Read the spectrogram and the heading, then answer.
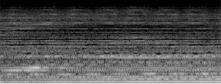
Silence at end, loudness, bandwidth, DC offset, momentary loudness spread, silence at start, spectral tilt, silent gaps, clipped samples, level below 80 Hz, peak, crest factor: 0 s; -20 LUFS; 16 kHz; 20%; 3 LU; 0 s; -5.5 dB/octave; none; under 0.1%; -44 dBFS; -4 dBFS; 14 dB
